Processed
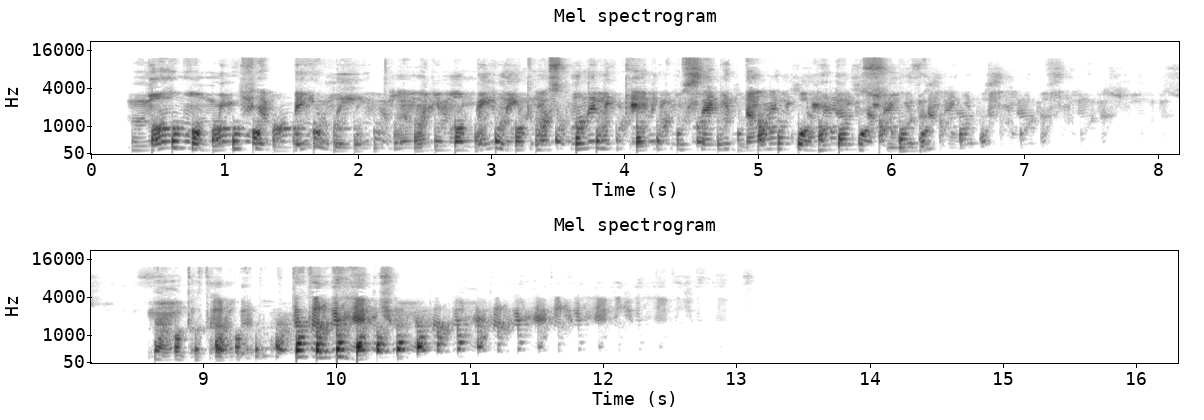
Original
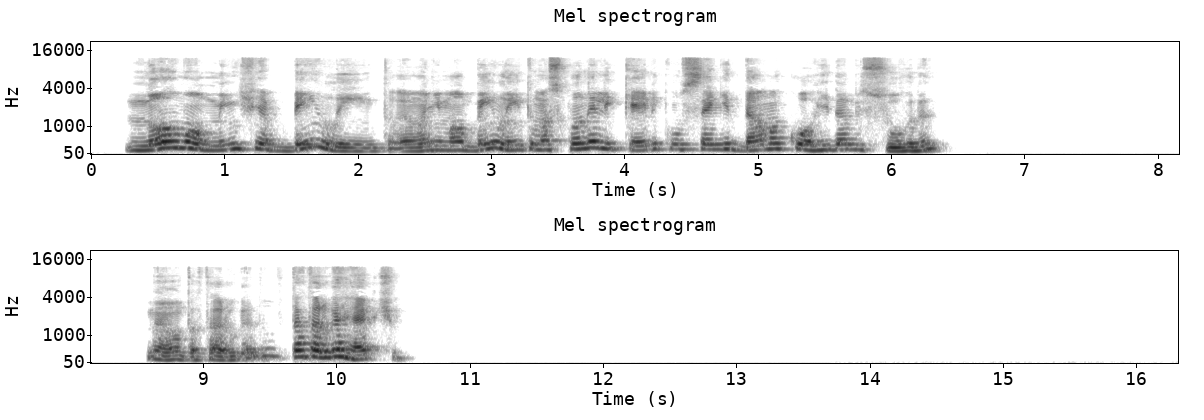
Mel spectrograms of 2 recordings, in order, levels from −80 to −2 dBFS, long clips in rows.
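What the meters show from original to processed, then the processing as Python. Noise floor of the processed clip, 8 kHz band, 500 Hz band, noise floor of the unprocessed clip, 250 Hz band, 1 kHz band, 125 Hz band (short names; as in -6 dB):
under -85 dBFS, +2.0 dB, -2.5 dB, -81 dBFS, -17.5 dB, +5.5 dB, under -25 dB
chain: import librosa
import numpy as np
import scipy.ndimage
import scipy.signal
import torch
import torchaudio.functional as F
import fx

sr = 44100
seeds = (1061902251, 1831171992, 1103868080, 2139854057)

y = fx.filter_lfo_highpass(x, sr, shape='saw_up', hz=6.6, low_hz=580.0, high_hz=2400.0, q=1.8)
y = fx.echo_stepped(y, sr, ms=453, hz=660.0, octaves=0.7, feedback_pct=70, wet_db=-2.5)
y = y * 10.0 ** (1.5 / 20.0)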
